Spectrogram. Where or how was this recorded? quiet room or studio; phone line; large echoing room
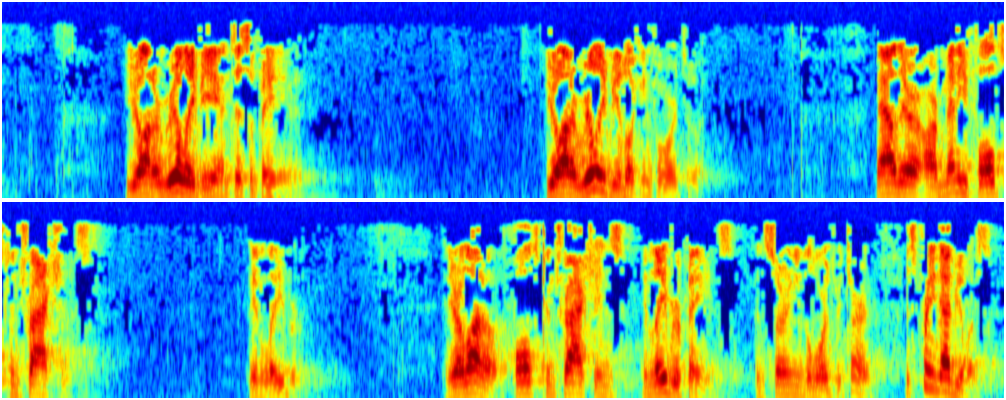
large echoing room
